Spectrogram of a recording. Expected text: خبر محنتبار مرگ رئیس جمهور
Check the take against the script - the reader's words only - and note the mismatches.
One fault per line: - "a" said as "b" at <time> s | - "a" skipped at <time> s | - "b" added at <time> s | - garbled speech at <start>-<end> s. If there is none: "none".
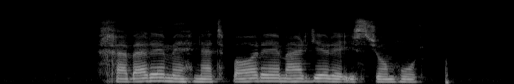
none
